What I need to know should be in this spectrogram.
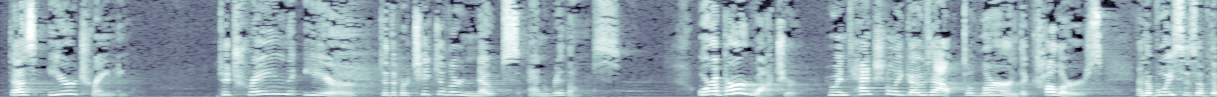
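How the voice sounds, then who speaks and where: A middle-aged woman preaching a sermon, her high voice rising and falling as she tells stories and plays out the voices of the people in them. She sounds lively, and her voice carries through the long reverb of a church hall. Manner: animated storytelling, voices quoted speakers. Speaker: pastor.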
